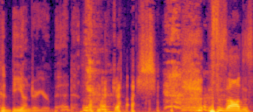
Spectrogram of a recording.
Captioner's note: all laughing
